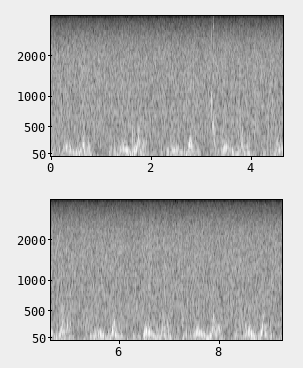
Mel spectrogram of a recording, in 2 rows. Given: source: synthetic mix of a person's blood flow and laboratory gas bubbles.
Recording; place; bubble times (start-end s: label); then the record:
Doppler ultrasound of blood flow; precordium
1.58-1.71 s: bubbles
3.17-3.33 s: bubbles
4.84-4.92 s: bubbles
7.24-7.37 s: bubbles
From the record:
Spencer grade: 2 (many but less than half of the cardiac periods contain bubble signals, singularly or in groups); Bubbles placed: anywhere in the cardiac cycle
